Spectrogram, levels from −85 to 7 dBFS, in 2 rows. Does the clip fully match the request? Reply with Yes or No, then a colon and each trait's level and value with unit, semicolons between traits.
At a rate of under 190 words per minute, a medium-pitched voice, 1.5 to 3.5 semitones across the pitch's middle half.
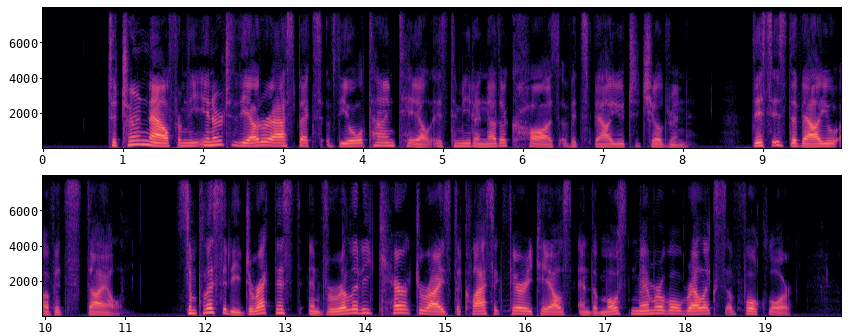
No: average, 145 wpm; medium, 150 Hz; average, 4.3 semitones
